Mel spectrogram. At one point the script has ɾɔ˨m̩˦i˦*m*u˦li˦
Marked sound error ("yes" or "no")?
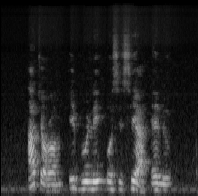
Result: yes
